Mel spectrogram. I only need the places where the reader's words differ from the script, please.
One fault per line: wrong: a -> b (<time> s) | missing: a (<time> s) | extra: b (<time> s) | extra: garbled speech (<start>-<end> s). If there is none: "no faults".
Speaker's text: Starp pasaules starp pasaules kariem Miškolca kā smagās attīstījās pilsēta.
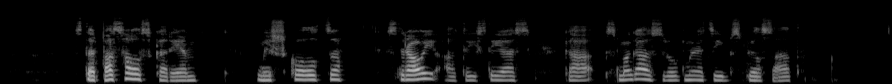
wrong: starp pasaules kariem Miškolca -> kariem Miškolca strauji attīstījās (1.6 s)
wrong: attīstījās -> rūpniecības (6.7 s)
